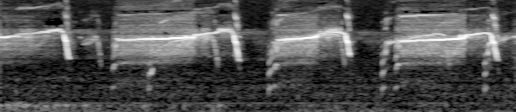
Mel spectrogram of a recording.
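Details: Two eaglets in Gregg's tree screep together, giving shrill level whistles that each end in a sharp fall, three to four calls in a few seconds.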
